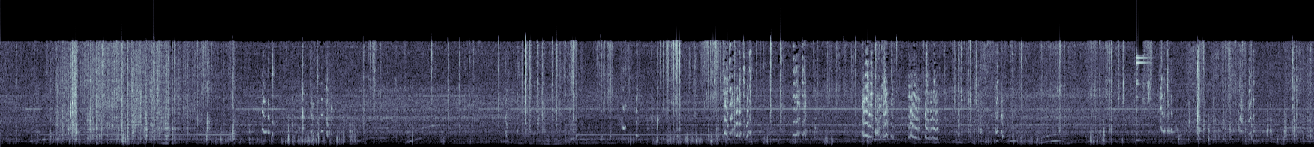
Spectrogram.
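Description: Fast-forwarded sound of flat-pack wardrobe assembly: a rapid jumble of clicks and clatter from panels, screws and a cordless drill, with short squeaky chirps, as sped-up voices and tool noises become.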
